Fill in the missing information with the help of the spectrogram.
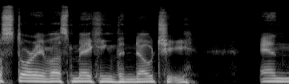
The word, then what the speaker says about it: gnocchi: It's spelled G-N-O-C. – Gnocchi. – Gnocchi. – Yeah. Mm-hmm. Gnocchi. I didn't know how to pronounce it.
